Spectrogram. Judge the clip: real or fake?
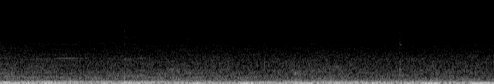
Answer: real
